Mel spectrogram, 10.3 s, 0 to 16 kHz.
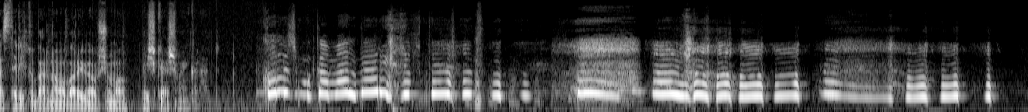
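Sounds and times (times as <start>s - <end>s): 
speech: 0.0s - 2.3s, 2.9s - 10.0s
grieving mother crying for her daughters killed in a car bombing in Kabul: 3.2s - 10.1s
gasping breaths of a grieving mother between cries: 5.3s - 6.6s, 8.2s - 9.2s.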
